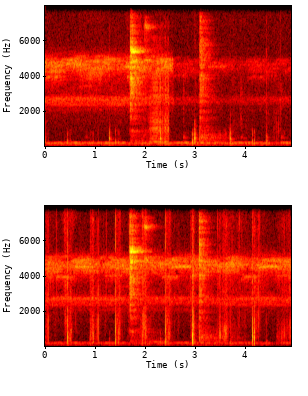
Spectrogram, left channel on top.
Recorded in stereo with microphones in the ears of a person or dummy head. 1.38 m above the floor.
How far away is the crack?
About 2 m.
